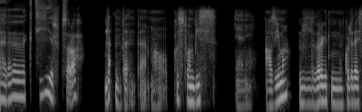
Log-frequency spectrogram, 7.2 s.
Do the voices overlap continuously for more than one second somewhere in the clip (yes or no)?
no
